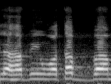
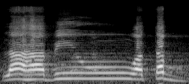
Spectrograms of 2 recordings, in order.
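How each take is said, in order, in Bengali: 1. b-এর পরে একটা স্বর নিয়ে এটা চলতে থাকে। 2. এটা হঠাৎ থেমে যায়, ধাক্কা দেওয়া b-তে, কোনো স্বর নেই। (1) "আর যদি একসাথে পড়ে যান" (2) "বাইরের মধ্যে একটা ধাক্কা লেগে থেমে যাবেন"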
